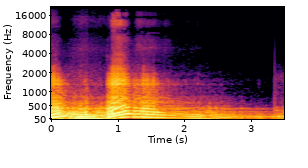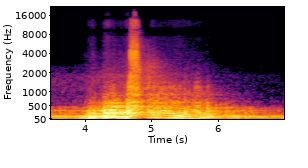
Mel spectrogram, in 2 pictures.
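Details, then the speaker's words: Mitsubishi 3000GT with a self-fabricated custom exhaust, with a resonator added. Two sharp throttle blips over a deep idle with a raspy, brappy edge: quieter than before but still raspy. "mean, don't get me wrong, it's way better than before, but it's a little brappy for my taste."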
